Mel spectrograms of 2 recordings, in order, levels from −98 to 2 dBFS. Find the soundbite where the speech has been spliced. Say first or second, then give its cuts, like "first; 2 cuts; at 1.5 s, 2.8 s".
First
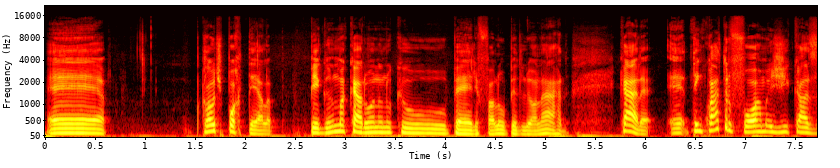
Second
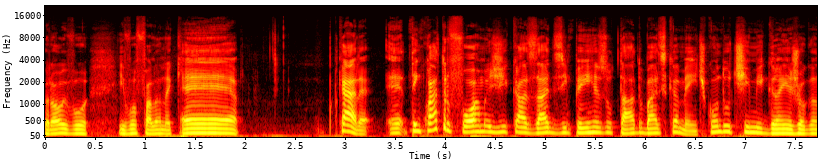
second; 2 cuts; at 1.3 s, 2.9 s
